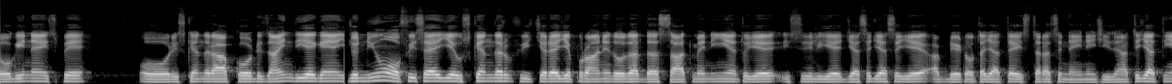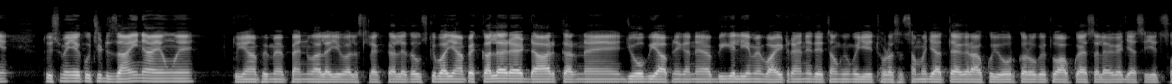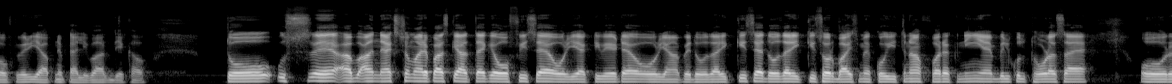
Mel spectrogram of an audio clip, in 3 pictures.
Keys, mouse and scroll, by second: 14.2 click, 18.8 click, 21.2 click, 27.0 click, 30.1 click.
